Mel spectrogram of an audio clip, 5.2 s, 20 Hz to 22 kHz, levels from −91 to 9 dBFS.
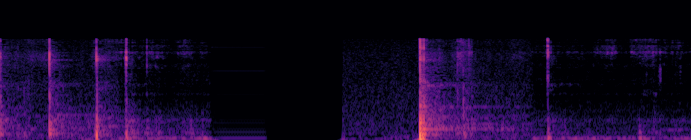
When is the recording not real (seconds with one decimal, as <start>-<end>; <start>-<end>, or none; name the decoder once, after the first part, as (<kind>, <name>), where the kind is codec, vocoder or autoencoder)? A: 0.9-2.0 (vocoder, HiFi-GAN); 4.0-5.2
